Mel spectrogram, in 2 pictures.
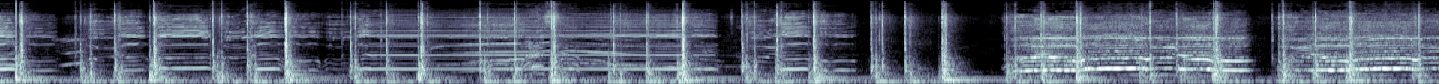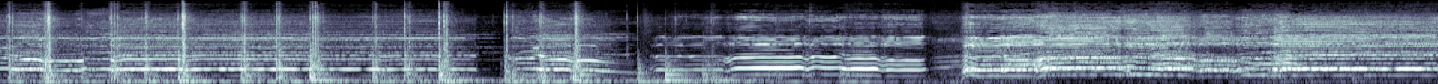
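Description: A group of men singing a Port Gamble S'Klallam song in unison while beating hand-held rawhide frame drums in a steady beat. The drumming stops about three quarters of the way through, and the singing carries on alone.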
